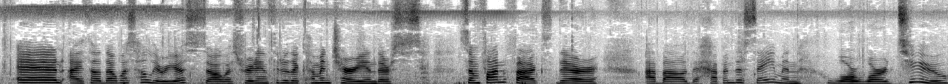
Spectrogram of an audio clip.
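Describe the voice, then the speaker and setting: Raised and projected, this woman's high voice has a bright, sharp tone and fairly even intonation. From Latin America, non-Mexican. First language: Spanish. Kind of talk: casual devotional chat.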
